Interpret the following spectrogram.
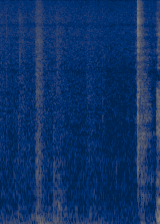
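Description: Quiet room tone with a soft low thump about half a second in, and a quick breath in near the end just before speech.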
